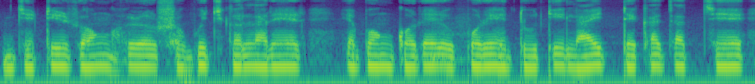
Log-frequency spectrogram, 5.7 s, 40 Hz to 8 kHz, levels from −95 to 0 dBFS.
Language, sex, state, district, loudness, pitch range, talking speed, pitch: Bengali, male, Assam, Hailakandi, -20 LUFS, 120-130 Hz, 125 wpm, 125 Hz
